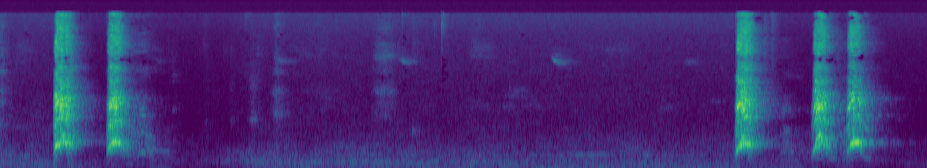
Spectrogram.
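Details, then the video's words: Golden Retriever Collie mix barking at a zucchini just picked from the garden: two sharp barks near the start, a quiet pause with low background rumble, then three more barks in quick succession toward the end. "Our Golden Collie Barking at a Zucchini"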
